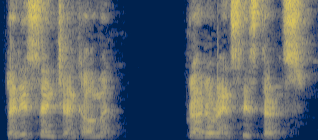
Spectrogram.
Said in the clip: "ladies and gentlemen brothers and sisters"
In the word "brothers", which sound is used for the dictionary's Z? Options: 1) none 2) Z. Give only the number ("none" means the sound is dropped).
1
